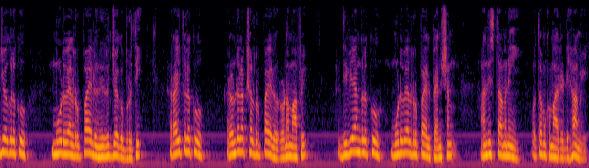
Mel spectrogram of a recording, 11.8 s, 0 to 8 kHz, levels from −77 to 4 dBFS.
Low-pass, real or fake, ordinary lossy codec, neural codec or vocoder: 7.2 kHz; real; none; none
